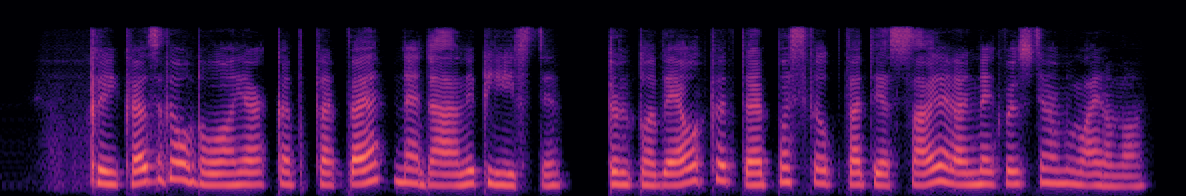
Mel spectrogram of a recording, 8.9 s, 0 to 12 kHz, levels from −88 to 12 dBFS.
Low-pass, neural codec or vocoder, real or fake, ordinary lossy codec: 7.2 kHz; codec, 16 kHz, 0.5 kbps, FreqCodec, larger model; fake; MP3, 96 kbps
